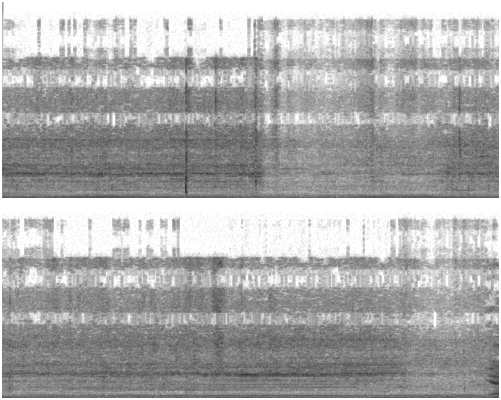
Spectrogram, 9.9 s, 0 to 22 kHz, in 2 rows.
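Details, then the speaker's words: 2007 Honda Civic sedan whose power steering whine returned after a temporary fluid refill. A thin, steady whine over the engine rumble swells as the wheel is turned left and right; the owner says the power steering pump is bad and needs replacing. "so as you can hear the power steering pump is bad and you can tell by hearing a whining sound hear that whining sound that means you have a bad power steering pump you need to replace it"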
